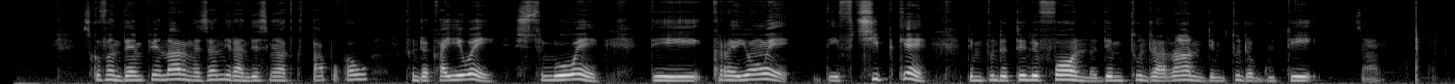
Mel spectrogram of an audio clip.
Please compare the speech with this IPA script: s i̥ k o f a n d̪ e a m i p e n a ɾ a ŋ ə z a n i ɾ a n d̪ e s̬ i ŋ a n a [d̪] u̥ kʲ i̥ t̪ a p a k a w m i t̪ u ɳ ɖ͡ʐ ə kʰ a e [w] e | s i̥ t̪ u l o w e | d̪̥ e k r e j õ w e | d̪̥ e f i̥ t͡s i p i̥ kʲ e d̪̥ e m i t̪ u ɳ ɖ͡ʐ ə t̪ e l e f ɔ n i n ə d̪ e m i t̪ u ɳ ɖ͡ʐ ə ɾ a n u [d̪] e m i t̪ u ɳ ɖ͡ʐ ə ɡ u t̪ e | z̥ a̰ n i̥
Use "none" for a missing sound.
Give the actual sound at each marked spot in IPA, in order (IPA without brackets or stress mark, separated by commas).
t̪, w, d̪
